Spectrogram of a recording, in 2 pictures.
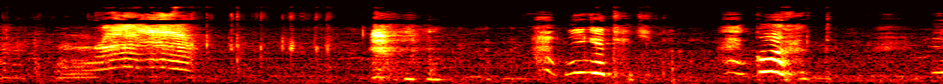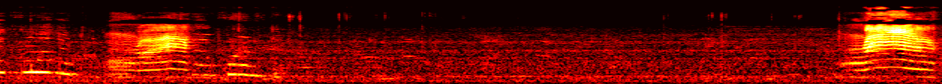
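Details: Cat holding a kitten down in Japan, several wavering meows spaced across the recording, with a person's voice and short sounds mixed in, a final loud meow at the end.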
